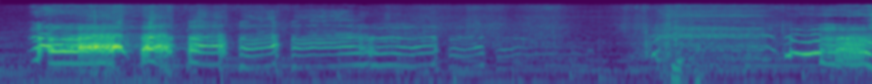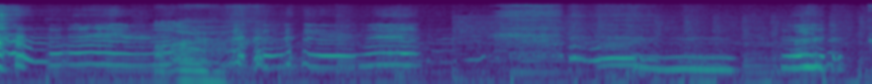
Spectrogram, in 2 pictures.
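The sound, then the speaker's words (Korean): A baby cries and wails in a drama scene, starting with loud, strained bursts and then settling into a long, wavering, sobbing cry that is steadier and softer toward the end. “그만 울어요. 아 목도 다 쉬겠네.”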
